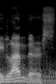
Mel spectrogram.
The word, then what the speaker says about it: Islanders: os ha parecido a islanders no no es icelandair suárez highlanders porque la s no se pronuncia pero que os haya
